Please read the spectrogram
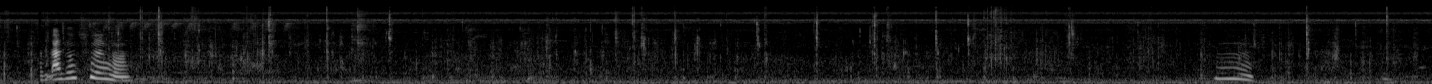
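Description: People eating crusty baguette sandwiches, with many faint scattered crunching and chewing clicks. There is a short pleased "mmm" about a second in and another near the end.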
